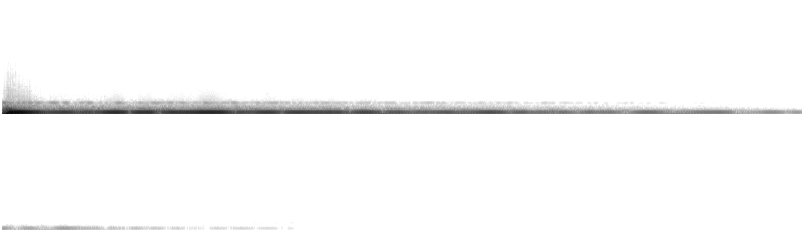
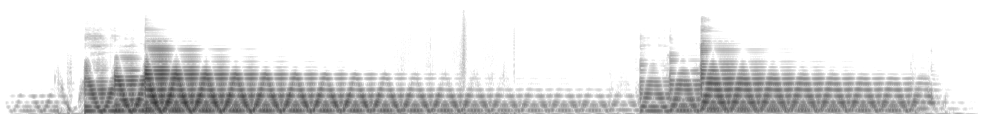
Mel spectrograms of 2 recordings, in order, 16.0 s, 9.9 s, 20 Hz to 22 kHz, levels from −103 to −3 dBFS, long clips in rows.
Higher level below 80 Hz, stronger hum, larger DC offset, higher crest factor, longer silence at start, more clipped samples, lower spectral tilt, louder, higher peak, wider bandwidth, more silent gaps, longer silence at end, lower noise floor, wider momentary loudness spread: first, -34 dBFS vs -74 dBFS; neither; neither; about the same, 26 dB vs 22 dB; second, 0 s vs 0.8 s; neither; first, -17.5 dB/octave vs -8.5 dB/octave; first, -26 LUFS vs -38 LUFS; first, -2 dBFS vs -18 dBFS; second, 0.5 kHz vs 8.6 kHz; neither; first, 10.75 s vs 0.55 s; first, -87 dBFS vs -68 dBFS; about the same, 21 LU vs 22 LU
